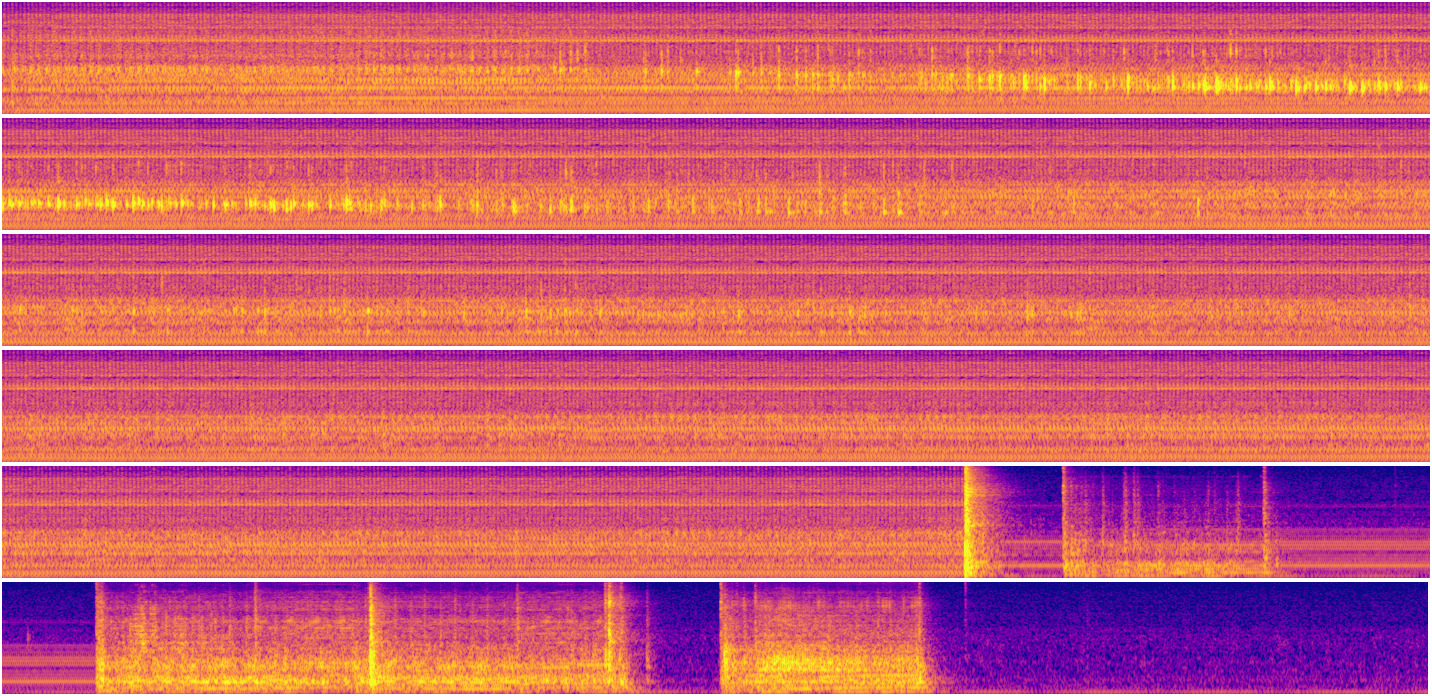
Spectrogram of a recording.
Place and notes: coffee machine at AEG, Muggenhof/Nuremberg
coffee machine at AEG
